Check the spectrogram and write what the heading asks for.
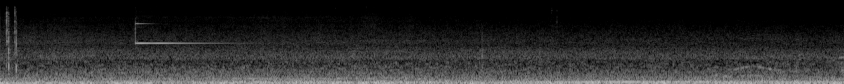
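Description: Outdoor ambience: a steady low rumble with faint voices. A single high ding rings for about a second, starting just over a second in.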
